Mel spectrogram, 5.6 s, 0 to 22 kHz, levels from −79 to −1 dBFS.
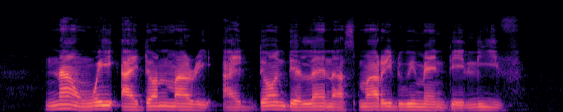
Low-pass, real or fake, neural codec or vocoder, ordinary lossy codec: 14.4 kHz; fake; vocoder, 44.1 kHz, 128 mel bands every 256 samples, BigVGAN v2; Opus, 32 kbps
